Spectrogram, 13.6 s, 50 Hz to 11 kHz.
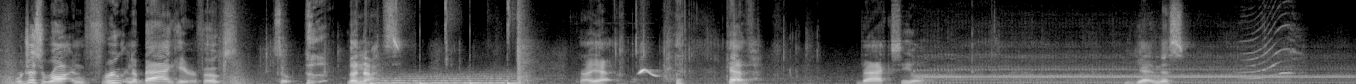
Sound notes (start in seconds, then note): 6.3 whistles; 9.2 motor sounds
